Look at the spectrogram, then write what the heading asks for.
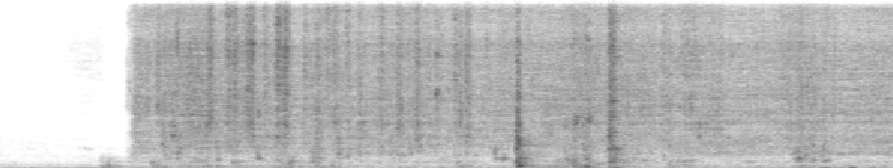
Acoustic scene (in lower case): kitchen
